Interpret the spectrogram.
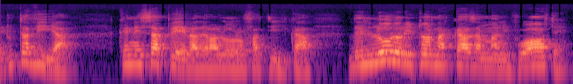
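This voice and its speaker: A man reading a novel aloud in a measured, expressive storytelling manner. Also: medium pitch, roomy sound. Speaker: reader of a novel.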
